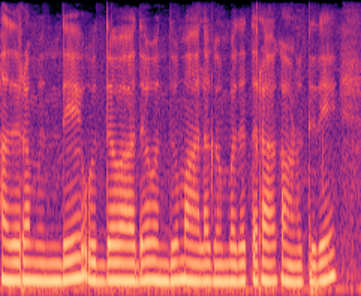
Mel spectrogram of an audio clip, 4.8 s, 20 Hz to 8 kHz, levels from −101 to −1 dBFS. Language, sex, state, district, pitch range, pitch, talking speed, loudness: Kannada, female, Karnataka, Bidar, 175-185 Hz, 180 Hz, 85 wpm, -13 LUFS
